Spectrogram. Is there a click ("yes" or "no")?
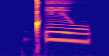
yes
